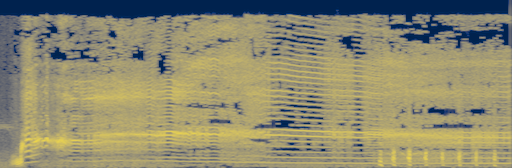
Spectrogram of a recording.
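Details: Caught frog bursting into a sudden rising shriek that settles into a long, steady, slowly falling scream, ending in a quick series of rhythmic pulses.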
